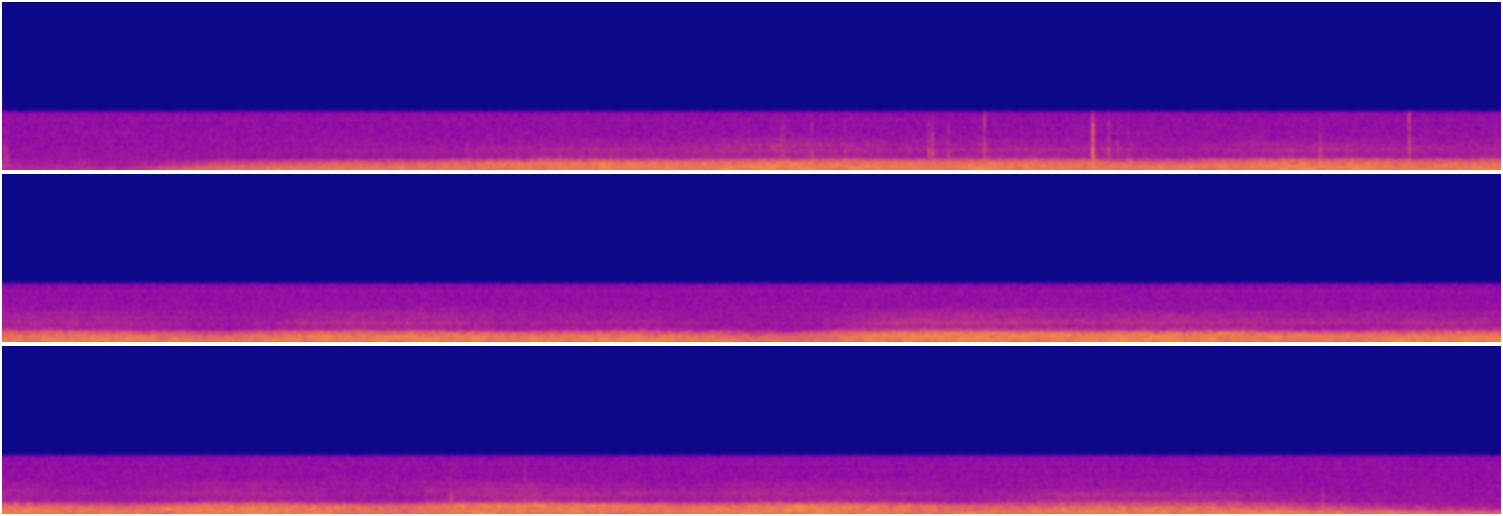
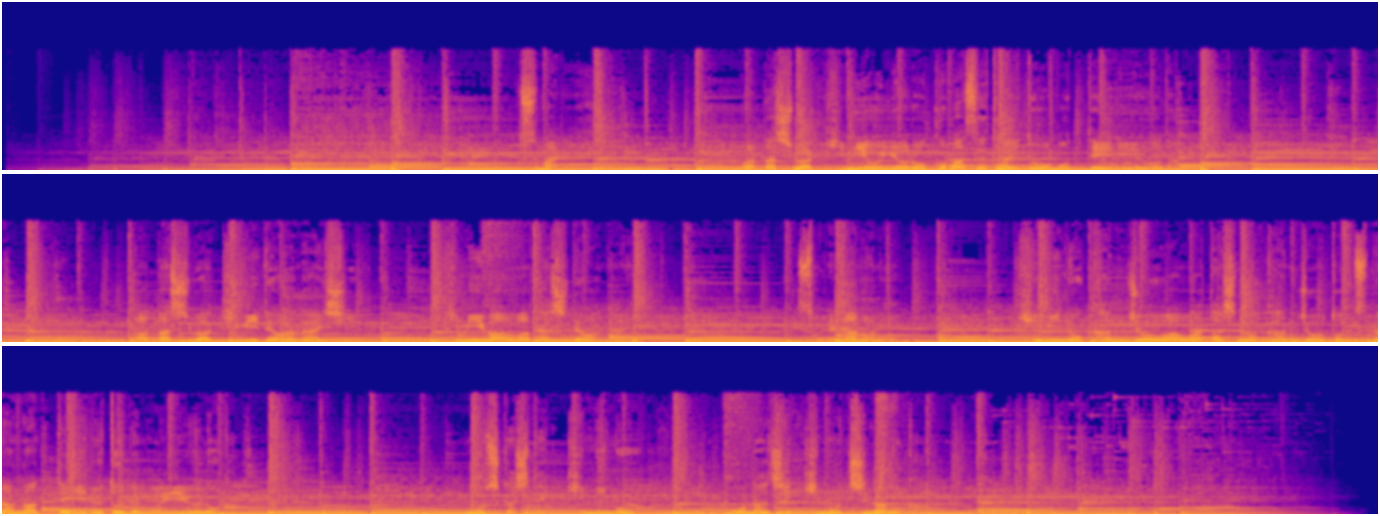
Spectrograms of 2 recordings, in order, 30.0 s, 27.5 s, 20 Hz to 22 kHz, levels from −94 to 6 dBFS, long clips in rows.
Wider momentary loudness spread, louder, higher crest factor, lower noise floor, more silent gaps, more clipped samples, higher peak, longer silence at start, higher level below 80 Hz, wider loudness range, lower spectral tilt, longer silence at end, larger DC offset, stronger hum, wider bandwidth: about the same, 7 LU vs 6 LU; second, -25 LUFS vs -15 LUFS; first, 24 dB vs 14 dB; about the same, -48 dBFS vs -51 dBFS; neither; neither; about the same, 0 dBFS vs 0 dBFS; second, 0 s vs 0.6 s; second, -66 dBFS vs -22 dBFS; about the same, 4 LU vs 3 LU; about the same, -6.5 dB/octave vs -5.5 dB/octave; second, 0 s vs 0.65 s; neither; neither; second, 8 kHz vs 16.5 kHz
